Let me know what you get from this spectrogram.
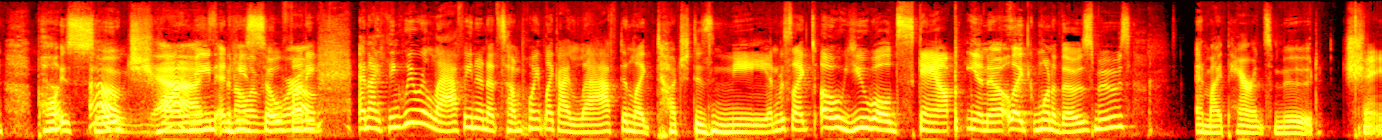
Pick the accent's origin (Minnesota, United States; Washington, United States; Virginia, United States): Virginia, United States; moved away; I was super green from Virginia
